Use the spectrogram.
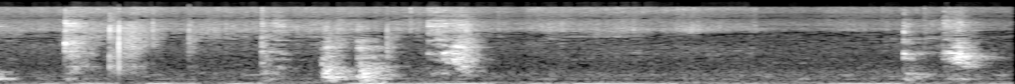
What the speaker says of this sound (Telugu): ఇందులో మనం దంచుకున్న వెల్లుల్లి కారం వేసుకుందాము. ఇదంతా మంచిగా కలుపుకోండి.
